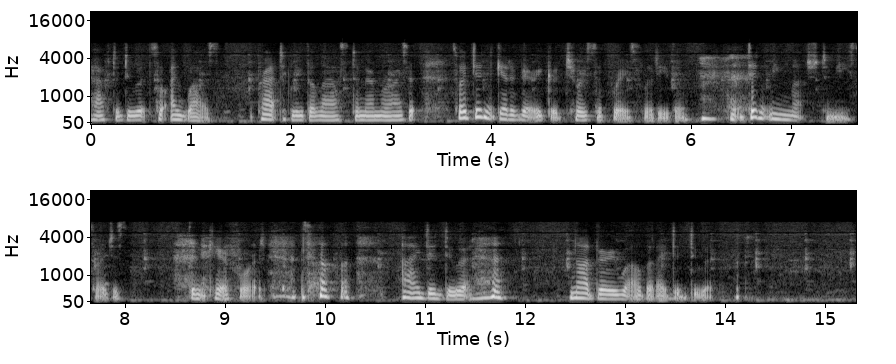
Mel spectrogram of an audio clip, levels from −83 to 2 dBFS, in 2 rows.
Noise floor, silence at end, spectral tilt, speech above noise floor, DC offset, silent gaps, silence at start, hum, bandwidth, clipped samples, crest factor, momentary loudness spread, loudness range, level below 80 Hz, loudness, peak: -42 dBFS; 0 s; -7 dB/octave; 22 dB; under 0.1%; none; 0 s; none; 7.4 kHz; under 0.1%; 20 dB; 14 LU; 3 LU; -68 dBFS; -20 LUFS; 0 dBFS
